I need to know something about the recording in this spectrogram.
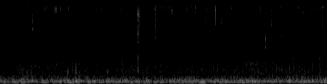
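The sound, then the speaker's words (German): A campfire crackles softly, with scattered sharp pops and snaps over a low, steady rumble, with no one talking. “Und sitzen am Lagerfeuer.”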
